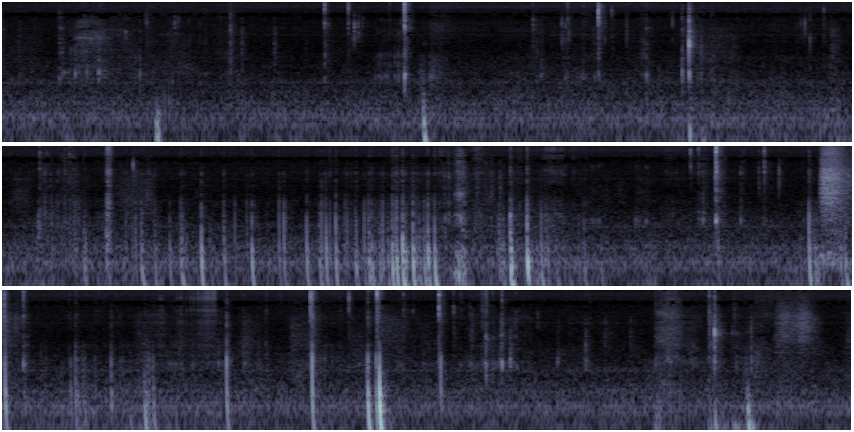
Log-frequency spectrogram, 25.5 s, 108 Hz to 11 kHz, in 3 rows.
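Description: Scattered sharp clicks and handling noises from a Panasonic RX-SA73 cassette Walkman as its plastic buttons and switches are pressed. There is rubbing and rustling around the middle, and the loudest click comes about four-fifths of the way through.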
